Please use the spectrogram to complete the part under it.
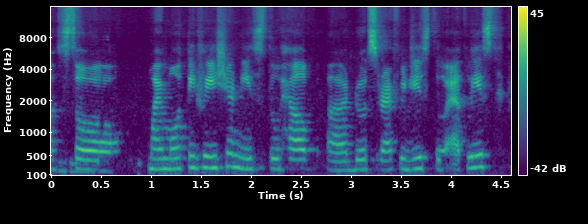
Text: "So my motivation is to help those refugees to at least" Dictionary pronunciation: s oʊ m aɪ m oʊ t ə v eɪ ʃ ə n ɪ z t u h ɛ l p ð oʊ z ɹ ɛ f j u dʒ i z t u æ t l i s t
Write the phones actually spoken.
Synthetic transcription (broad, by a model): s oʊ m aɪ m oʊ t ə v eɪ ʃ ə n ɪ s t u h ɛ l p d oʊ s ɹ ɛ f j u dʒ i s t u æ t l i s t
